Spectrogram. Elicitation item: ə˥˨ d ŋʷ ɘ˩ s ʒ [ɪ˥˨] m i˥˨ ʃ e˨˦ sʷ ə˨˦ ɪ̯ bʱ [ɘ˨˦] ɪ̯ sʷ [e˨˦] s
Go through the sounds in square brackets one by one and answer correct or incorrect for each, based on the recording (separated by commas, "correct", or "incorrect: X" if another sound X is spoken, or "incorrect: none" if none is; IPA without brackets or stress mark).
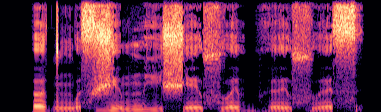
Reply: correct, correct, incorrect: ɘ˨˦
